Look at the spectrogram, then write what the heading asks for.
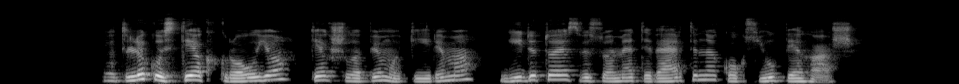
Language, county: Lithuanian, Panevėžys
